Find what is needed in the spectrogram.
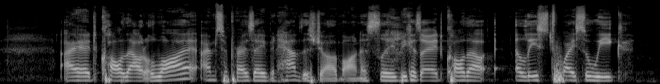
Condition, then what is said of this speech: None; typical speech.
